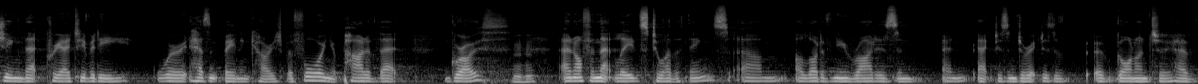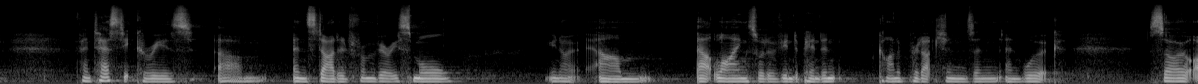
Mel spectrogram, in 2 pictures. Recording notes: This was our first attempt at doing a podcast LIVE!! Whether I could keep the style of conversation going in front of an audience. It was great to feel the vibe in the Great Hall.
